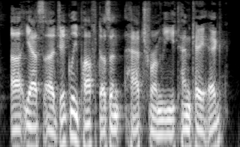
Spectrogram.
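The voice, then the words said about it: Nerdy put-on voice. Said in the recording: “put on your nerd voice.”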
